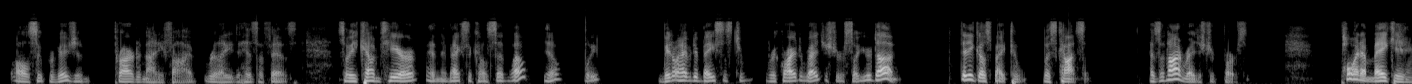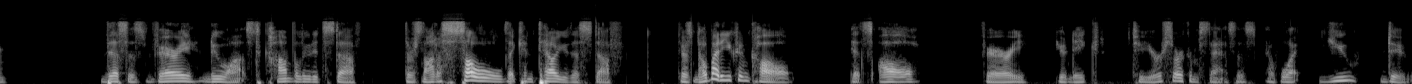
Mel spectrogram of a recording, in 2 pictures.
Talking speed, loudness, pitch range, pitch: 170 wpm, -25 LUFS, 110-145 Hz, 120 Hz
